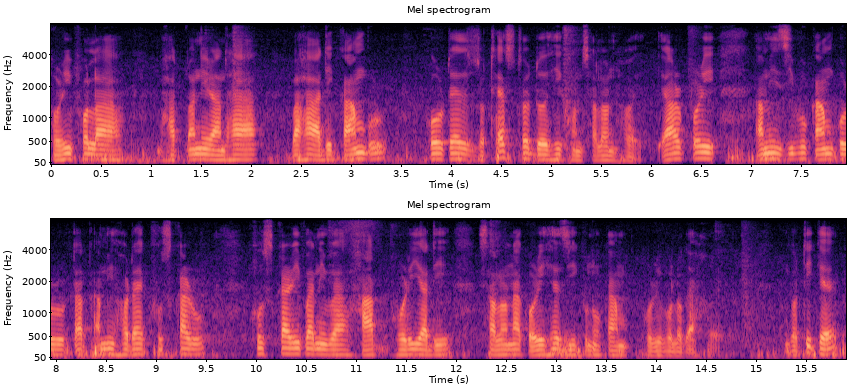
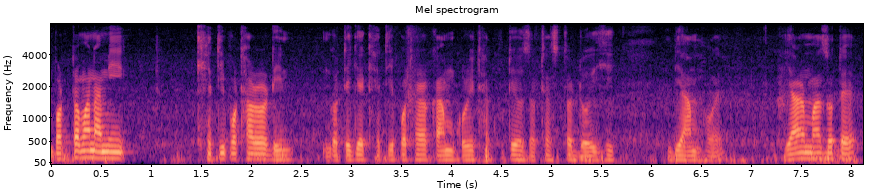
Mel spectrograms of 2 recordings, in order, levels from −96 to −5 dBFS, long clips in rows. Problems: background sounds at intervals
